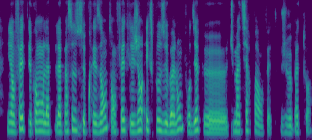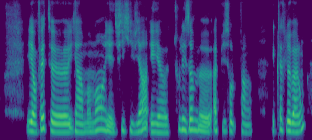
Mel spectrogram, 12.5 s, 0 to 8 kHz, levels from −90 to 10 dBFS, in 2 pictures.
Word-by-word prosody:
Et 195 - +1
en 185 - +4
fait 245 +2 +5
quand 200 0 +2
la 180 -1 +3
la 185 -1 +3
personne 200 +4 -2
se 205 - -1
présente, 195 - -1
en - - -1
fait, 220 +3 +1
les 180 - 0
gens 215 +4 +3
explosent 215 -1 0
le 190 - +3
ballon 205 +8 +2
pour 185 -9 -6
dire 215 +5 +3
que: 85 -1 -1
«Tu 190 - -7
m'attires 190 +3 -1
pas 185 - -4
en 150 - -9
fait, - - -12 0.2
je 165 0 -12
veux 160 - -4
pas 175 0 -5
de - - -43
toi» 205 - -14 0.5
et 200 -1 +5
en 180 - +4
fait, 240 +1 +2
heu, 175 -2 +4
il - - -6
y - - 0
un 175 -1 +1
moment, 215 +6 -2
il - - 0
y - - +2
a - - +1
une - - -5
fille 205 +3 -6
qui 195 -1 -7
vient 190 +4 +1
et 180 -2 0
heu, 165 0 -2
tous 245 - -10
les 225 -1 +1
hommes, 225 -1 +2
heu, 95 -2 +2
appuient 205 -1 -2
sur 200 -1 -3 0.2
enfin, 170 -2 -7 0.4
éclatent 225 -2 -6
le 205 - +7
ballon 185 - +1
190 Hz, 270 wpm, -23 LUFS, 180-215 Hz, 0.5 s, le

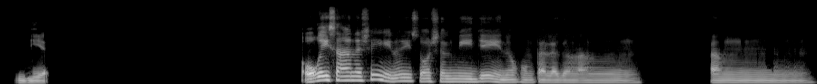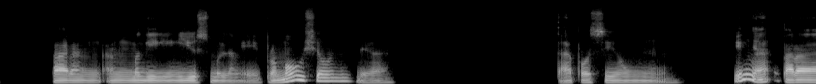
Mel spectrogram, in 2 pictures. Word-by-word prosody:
Hindi. 85 -1 -1 2.5
Okey 195 +2 +8
sana 190 -1 +5
siya 195 +5 0
eh 205 -7 +3
'no, 145 - +1
yung 160 0 0
social 140 -2 -1
media 130 +1 +1
eh, 120 -6 +1
'no, 110 +1 -2
kung 105 -1 -5
talagang 100 -1 -1
ang 95 0 -4 1.1
ang 95 0 -1 1.4
parang 95 -1 +1
ang 95 0 -2
magiging 90 -1 +1
use 90 0 -1
mo 85 - -1
lang 85 0 -5
eh 80 0 -8
promotion, 155 - +1
di 90 - -5
ba? 85 +3 -9 1.6
Tapos 95 0 -3
yung, 90 -2 -4 0.6
yun 235 - +3
nga, - - +2
para 100 +1 +6
95 Hz, 110 wpm, -23 LUFS, 90-140 Hz, 2.5 s, Okey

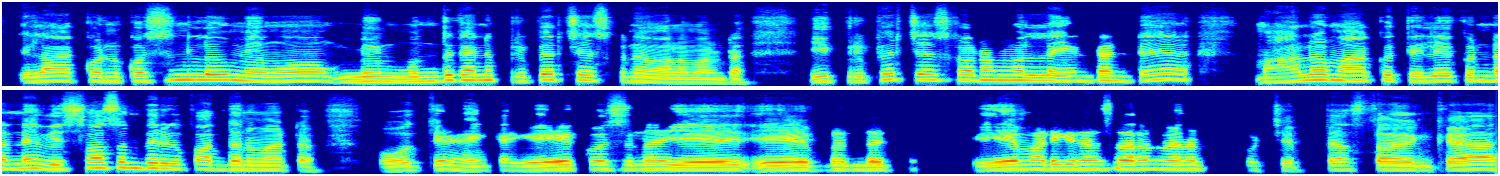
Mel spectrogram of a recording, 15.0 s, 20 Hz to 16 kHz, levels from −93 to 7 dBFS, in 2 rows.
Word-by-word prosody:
ఇలా 170 +2 0 0.2
కొన్ని 165 -1 -3
క్వెషన్లు 205 +5 +2
మేము 170 -1 -1 0.4
మేము 160 0 +1
ముందుగానే 200 +5 +2
ప్రిపేర్ 165 +6 -1
చేసుకునేవాళ్ళంమాట. 140 -10 -3 0.4
ఈ - - 0
ప్రిపేర్ 165 +8 -4
చేసుకోవడం 200 -1 0
వల్ల 190 -1 +2
ఏంటంటే, 180 +1 -2 0.6
మాలో 170 +8 0
మాకు 185 +1 0
తెలియకుండానే 180 +2 -1
విశ్వాసం 205 +7 +2
పెరిగిపోద్దనమాట. 160 -6 -1 0.5
ఓకే, 135 +5 -2 0.2
ఇంకా 135 +1 -6 0.2
ఏ - - +6 0.2
క్వెషను 160 0 -2 0.2
ఏ - - +7 0.4
ఏ - - +7 0.2
ఇబ్బంది 145 +2 -2
ఒచ్చిన, 150 +2 -19 0.4
ఏమి 165 +1 +5
అడిగినా 165 0 +3
సరే, 170 0 +4
మనం 165 -1 0 0.4
చెప్పేస్తాం 150 0 -2
ఇంకా, 145 +3 +2
165 Hz, 130 wpm, -22 LUFS, 155-190 Hz, 0.6 s, ఏ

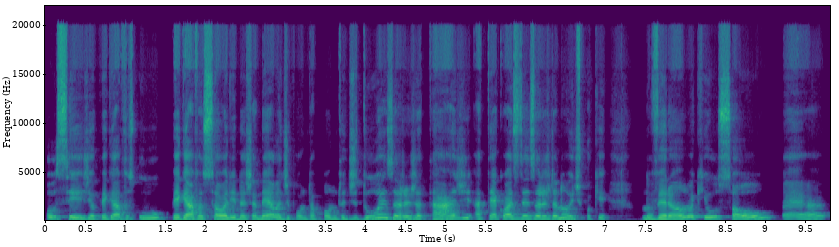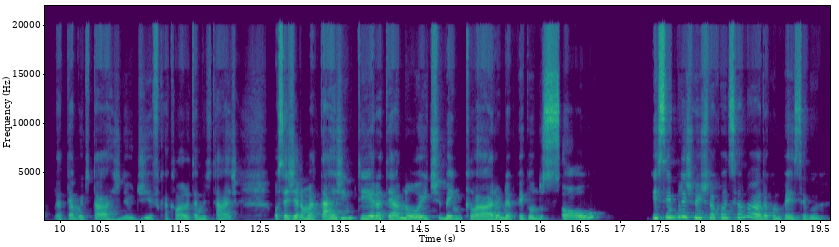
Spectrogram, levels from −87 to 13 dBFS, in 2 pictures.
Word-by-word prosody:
Ou 210 +1 -2
seja, 195 -5 +2
eu 175 - -8
pegava 215 +3 -2
o 185 -3 -3
pegava 210 +4 +3
o - - -3
sol 215 -5 +4
ali 180 0 +3
na 180 0 -2
janela 180 +4 0
de 185 -1 -6
ponto 180 +1 -8
a - - -6
ponto 185 +1 -6
de 180 -2 -7
14h 240 - -1
da 180 - -1
tarde 245 - -1
até 230 0 -3
quase 235 0 0
22h 265 0 -2
horas 250 -1 +1
da 255 0 0
noite 265 -6 -2
porque, 170 +2 -10 0.4
no 195 0 -3
verão 190 +2 +2
aqui 225 -2 -3
o 205 +3 +1
sol 220 - +1
é 175 - -5 0.2
até 185 +4 -5
muito 235 +2 -7
tarde, 170 0 -3
né, 165 - -7
o 165 - -6
dia 165 0 -6
fica 195 +1 -9
claro 180 -2 -3
até 185 +1 -6
muito 190 +1 -7
tarde. 180 -6 -5 0.4
Ou 270 - -3
seja, 245 -3 +3
era 230 - +1
uma 245 +1 +1
tarde 270 +4 +2
inteira 255 -6 +1
até 245 0 -1
a 285 - +3
noite 230 -4 +2
bem 235 0 +1
claro, 200 -1 +2
né, 260 -5 0
pegando 195 -3 -4
o 205 - -6
sol, 200 - +3 0.6
e 335 - +5
simplesmente 365 -2 +5
não 315 - +1
aconteceu 330 +2 0
nada 330 -9 +1
com 255 - -5
o 240 - -4
pêssego. 185 -3 -3
215 Hz, 200 wpm, -23 LUFS, 185-255 Hz, 0.6 s, e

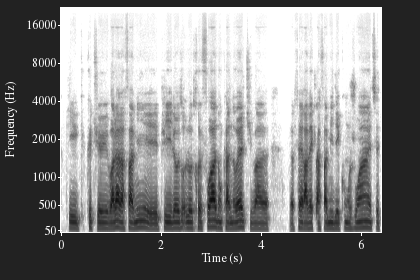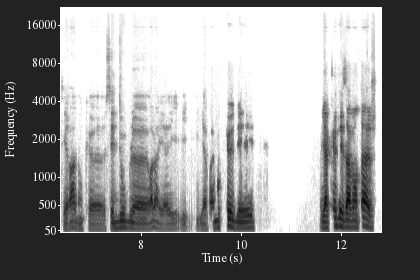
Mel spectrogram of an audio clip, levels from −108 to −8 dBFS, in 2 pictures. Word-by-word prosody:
qui 100 -3 -3
q - - -36
que - - -12
tu 95 -1 -3
voilà, 100 +5 +5
la 100 - +3
famille 110 +4 -1
et 90 -1 -2
puis, 100 +3 -4
l'autre 100 0 -1
l'autre 100 +1 -2
fois, 120 +3 +5
donc 100 -1 -6
à - - +2
Noël, 105 +4 +1
tu 95 - -15
vas, 90 -1 -2
heu, 90 - -9 0.5
heu, - - -8
faire 100 -2 +1
avec 95 0 0
la 95 -1 -2
famille 95 0 -2
des 95 -1 -5
conjoints 100 +4 -3
et 100 - -4
cetera. 95 +2 -4
Donc 85 -2 -12
heu, 85 -1 -5
c'est 95 - -5
double, 105 +1 -2
heu, 90 -2 0
voilà, - - -1
il - - -9
y - - -6
a 85 - -5
i 85 0 -11
i - - -14 0.2
il - - -15
y - - -8
a - - -3
vraiment 110 +5 -4
que 130 -2 +5
des 105 -1 0 1.3
il 100 - -2
y - - +7
a 105 - +5
que 145 - -1
des 135 -3 +3
avantages. 115 0 +7
100 Hz, 235 wpm, -23 LUFS, 95-110 Hz, 1.3 s, y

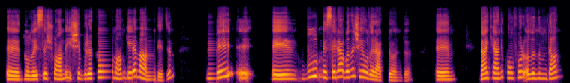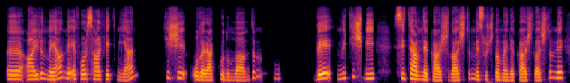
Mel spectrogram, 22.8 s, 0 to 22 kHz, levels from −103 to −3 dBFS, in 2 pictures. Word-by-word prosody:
Eee, 180 -2 +3
dolayısıyla 195 +4 +2
şu 235 - -3
anda 205 +5 -1
işi 245 -4 -1
bırakamam, 260 +1 -1
gelemem." 255 - +1
dedim 160 - -5 0.7
ve, 280 - +1 0.8
eee, 210 0 +3
bu 300 +11 +1
mesela 285 0 +2
bana 285 +5 +2
şey 300 -4 0
olarak 185 - -1
döndü: 140 0 -7 0.5
Eee, 180 0 +2 0.6
ben 230 +4 +4
kendi 250 +1 0
konfor 265 +1 -1
alanımdan, 240 +5 -1 0.3
ııı, 200 -1 +1
ayrılmayan 205 +4 -1
ve 240 - +3
efor 215 0 -1
sarf 195 -2 +1
etmeyen 205 - -5 0.5
kişi 260 - -1
olarak 155 -4 +1
konumlandım 160 - -5 1.1
ve 465 +3 +9
müthiş 250 +7 0
bir 235 0 +1 0.4
sitemle 200 -8 +3
karşılaştım 155 +5 -2
ve 180 - -1
suçlama 165 -3 -2
ile 145 -1 -3
karşılaştım. 150 - -3
Ve 265 -1 +5
215 Hz, 105 wpm, -24 LUFS, 175-260 Hz, 1.1 s, ve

